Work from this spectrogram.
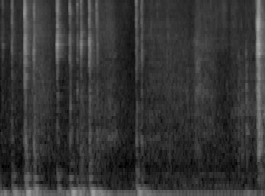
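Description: A computer keyboard is tapped in short bursts of close, crisp keystrokes while entering text in Photoshop, quieting toward the end with no speech.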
